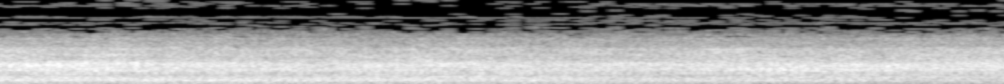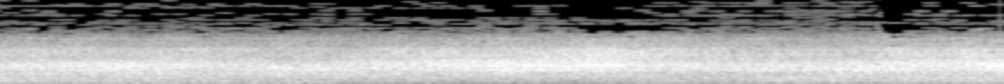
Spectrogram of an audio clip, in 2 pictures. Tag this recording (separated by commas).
Wind, Wind noise (microphone)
